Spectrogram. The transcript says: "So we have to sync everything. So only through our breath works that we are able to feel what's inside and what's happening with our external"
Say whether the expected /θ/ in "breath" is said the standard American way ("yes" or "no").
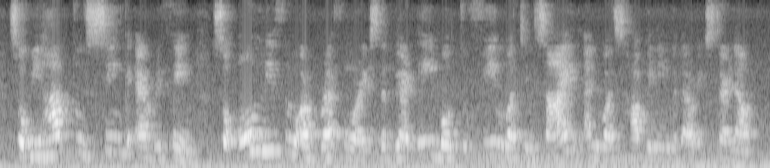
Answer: no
